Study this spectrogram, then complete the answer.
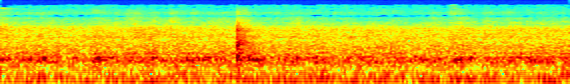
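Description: Hands handle a sewing machine with soft clicks.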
